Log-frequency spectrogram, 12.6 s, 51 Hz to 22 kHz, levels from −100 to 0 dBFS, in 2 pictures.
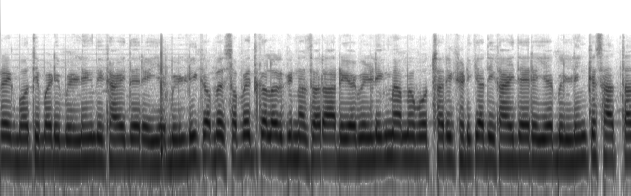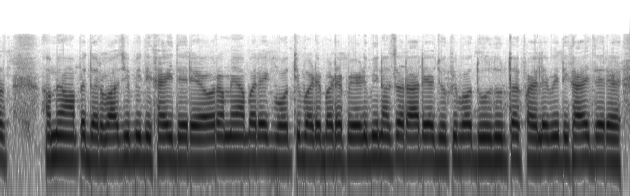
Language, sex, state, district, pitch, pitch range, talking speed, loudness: Hindi, male, Chhattisgarh, Kabirdham, 155 Hz, 155-160 Hz, 300 wpm, -12 LUFS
